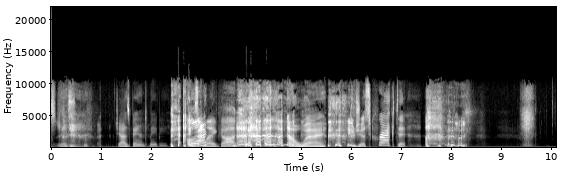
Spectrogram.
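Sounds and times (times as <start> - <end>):
laughter: 0.0 - 1.0, 2.4 - 6.2, 7.5 - 8.4
speech: 0.0 - 8.4, 9.4 - 9.7
loud nasal voiced sneezing or snorting: 9.4 - 9.7
quick sniff: 9.4 - 9.7.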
